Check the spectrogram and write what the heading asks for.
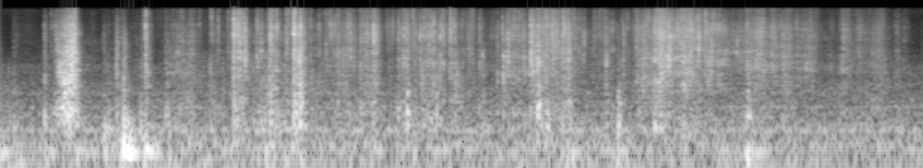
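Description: Plastic wrap crinkling and tearing as a sealed trading-card hobby box is unwrapped and opened, in a dense run of irregular crackles.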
